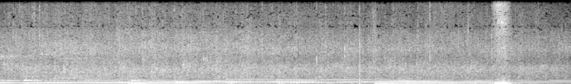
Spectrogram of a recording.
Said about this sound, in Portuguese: Amém. Pode aplaudir mesmo.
